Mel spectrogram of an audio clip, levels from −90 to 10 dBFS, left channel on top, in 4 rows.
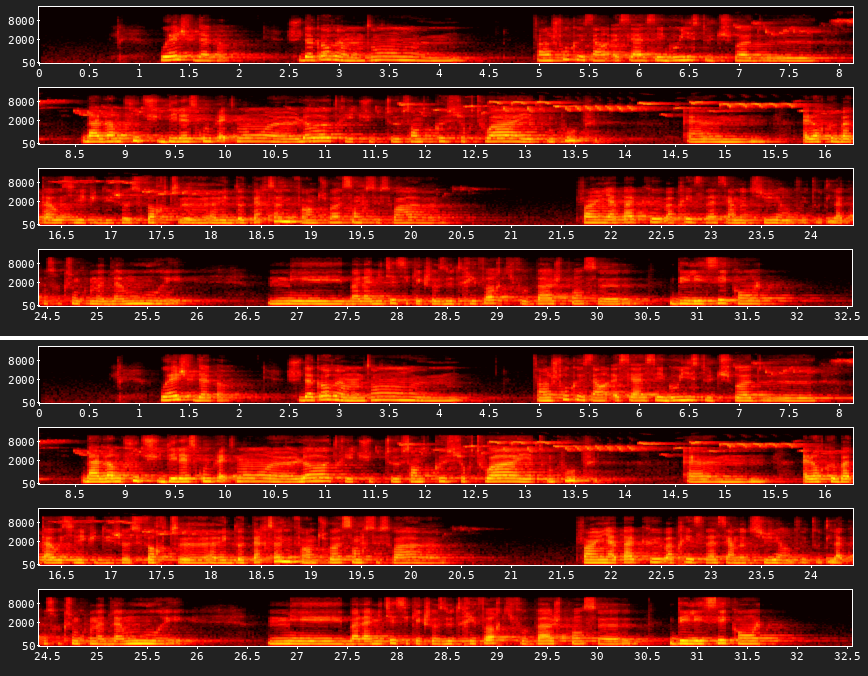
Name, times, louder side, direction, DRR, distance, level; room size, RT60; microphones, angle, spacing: voice 1, 1.2-1.9 2.5-4.2 5.0-7.8 8.6-13.8 14.6-15.4 15.8-20.3 21.7-25.8 26.7-30.4 30.7-31.6, right 1 dB, 35° right, 7 dB, 1.2 m, -27 dB
sound 1, 6.9-9.7 10.6-10.7 10.9-18.1 19.9-20.0 20.4-20.6, left 2 dB, 5° right, 1.6 m, -35 dB
25.0 x 21.5 x 6.2 m, 1.4 s
head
